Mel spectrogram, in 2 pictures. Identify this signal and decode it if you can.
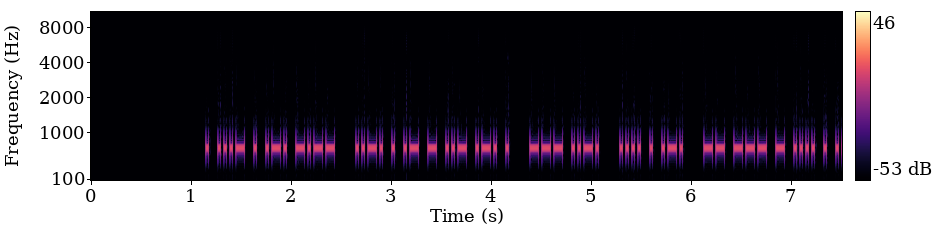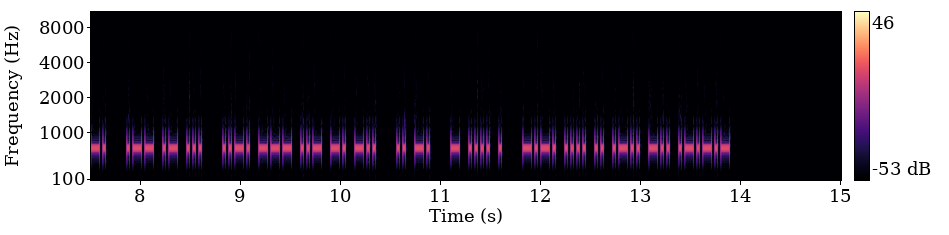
Morse code, heard as a keyed tone, about 40 wpm, 700 Hz. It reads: EVERY FEATURE OF HER MOTHER WAS FOUND IN THE CHILD.
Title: Sentences from Top 1000 Words - Review Part 5 - 40wpm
